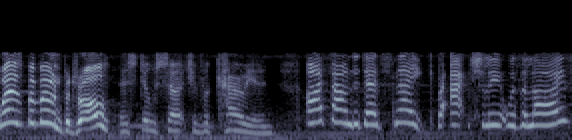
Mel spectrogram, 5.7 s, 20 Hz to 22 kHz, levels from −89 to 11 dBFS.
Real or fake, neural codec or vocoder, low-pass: real; none; 5.4 kHz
